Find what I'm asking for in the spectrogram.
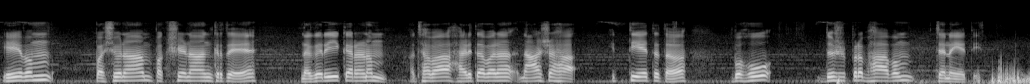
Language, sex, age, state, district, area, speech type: Sanskrit, male, 18-30, Karnataka, Mysore, urban, spontaneous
